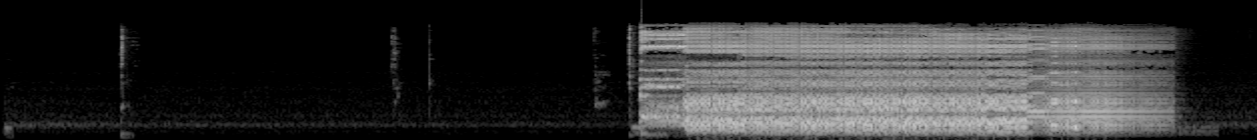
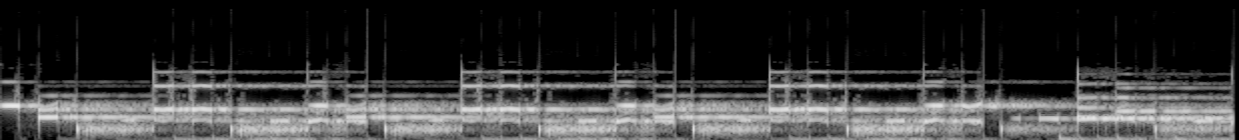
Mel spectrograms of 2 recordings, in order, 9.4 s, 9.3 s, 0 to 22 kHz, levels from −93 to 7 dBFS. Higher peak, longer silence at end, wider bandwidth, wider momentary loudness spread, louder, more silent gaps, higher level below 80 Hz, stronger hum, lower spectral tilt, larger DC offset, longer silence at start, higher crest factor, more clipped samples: about the same, 0 dBFS vs 0 dBFS; first, 0.65 s vs 0.05 s; first, 11.5 kHz vs 3.6 kHz; first, 11 LU vs 5 LU; second, -16 LUFS vs -13 LUFS; neither; second, -78 dBFS vs -38 dBFS; neither; second, 1 dB/octave vs -9 dB/octave; neither; first, 4.8 s vs 0 s; first, 22 dB vs 12 dB; neither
